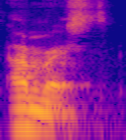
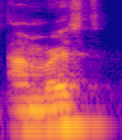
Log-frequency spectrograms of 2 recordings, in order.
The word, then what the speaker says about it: Amherst: You need to pronounce it well. Other than that, people will butcher that name. So University of Massachusetts Amherst.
